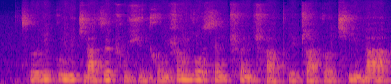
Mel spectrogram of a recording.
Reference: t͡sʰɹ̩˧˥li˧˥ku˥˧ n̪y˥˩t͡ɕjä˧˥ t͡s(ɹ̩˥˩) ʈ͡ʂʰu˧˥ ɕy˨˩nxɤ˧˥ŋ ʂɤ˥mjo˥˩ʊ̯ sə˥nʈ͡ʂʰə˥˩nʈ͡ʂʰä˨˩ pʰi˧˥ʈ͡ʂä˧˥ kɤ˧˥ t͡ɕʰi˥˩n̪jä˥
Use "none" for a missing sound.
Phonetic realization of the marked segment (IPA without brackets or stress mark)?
ɹ̩˥˩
